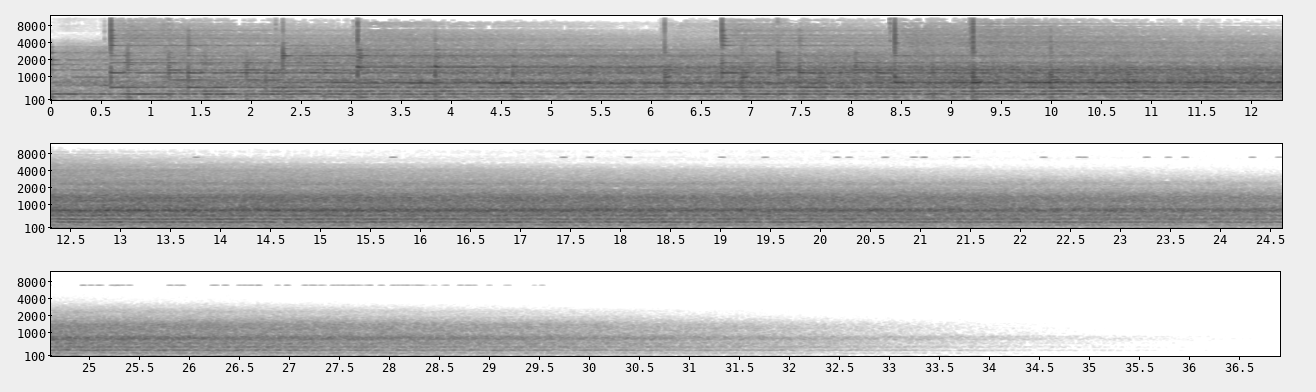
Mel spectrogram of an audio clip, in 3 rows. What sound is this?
Acoustic Ambient Guitar - 78Bpm - 5
Deep and evolving acoustic guitar sample.
Gear used:
Maquina del tiempo Mdt6 Delay - Dedalo (Argentinian pedals)
Modulo Lunar Phaser - Dedalo
Hummingverb Reverb - MBS efectos (Argentinian Pedals)
Mr Smith Delay - MBS efectos
Ibanez electroacustic PF17ECE
Apogee Duet 2
Ableton Live
Frontier Self adaptive Limiter - D16 Group Audio Software
ValhallaShimmer
Like it ?
w3ird0-d4pth
drone, space, dreamy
